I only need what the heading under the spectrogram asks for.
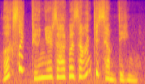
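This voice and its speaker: A woman voicing a tiny, childlike fairy companion in a video game, squeaky, curious, blunt and excitable. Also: brisk, noisy background, full character voice. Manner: exclamatory, blunt.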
